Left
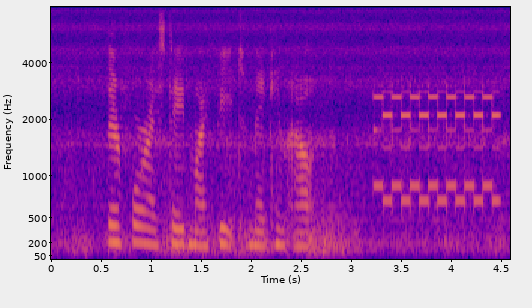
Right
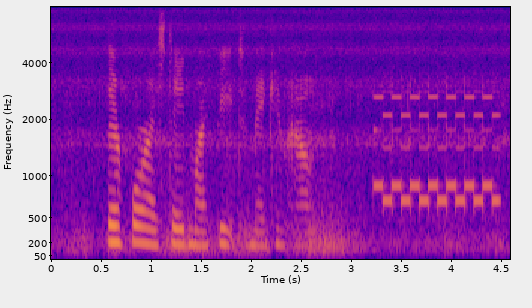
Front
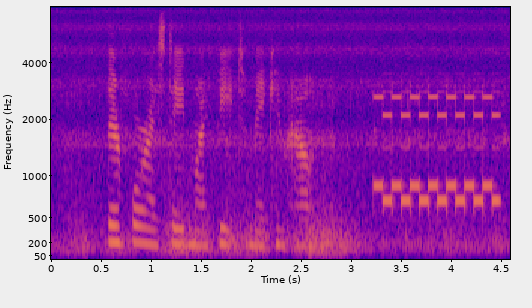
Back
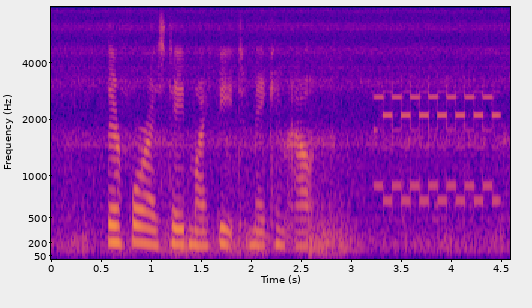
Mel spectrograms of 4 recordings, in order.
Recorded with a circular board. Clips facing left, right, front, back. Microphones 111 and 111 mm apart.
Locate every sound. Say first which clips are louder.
0.6 s a woman speaking: right 6 dB, back 7 dB; 135° right; by 2.7 s 125° left
3.2 s a doorbell: right 5 dB, front 13 dB; 25° right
